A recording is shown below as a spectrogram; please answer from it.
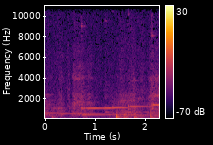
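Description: Faint music of held notes that change pitch a few times.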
